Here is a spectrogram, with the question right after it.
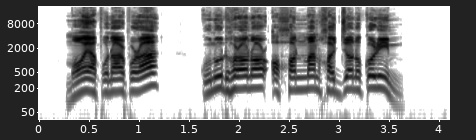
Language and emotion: Assamese, angry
